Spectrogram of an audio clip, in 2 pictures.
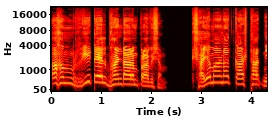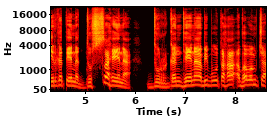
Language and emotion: Sanskrit, disgusted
